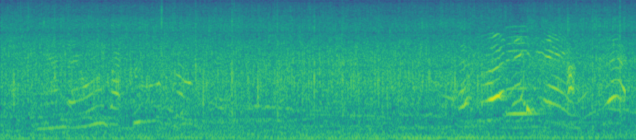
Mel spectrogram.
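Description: Children's voices and calls over a steady wash of splashing water, with one louder high child's call about five seconds in.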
